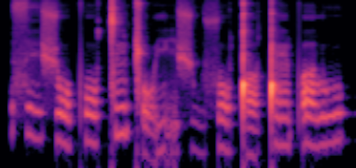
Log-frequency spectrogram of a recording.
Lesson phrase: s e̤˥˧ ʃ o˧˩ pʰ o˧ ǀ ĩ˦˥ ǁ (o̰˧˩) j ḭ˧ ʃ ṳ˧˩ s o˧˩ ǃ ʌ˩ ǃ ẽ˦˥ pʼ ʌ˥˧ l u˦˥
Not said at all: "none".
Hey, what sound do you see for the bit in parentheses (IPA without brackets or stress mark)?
o̰˧˩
